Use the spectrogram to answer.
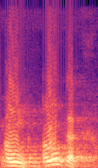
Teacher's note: अब ये अंक हो गया, अंक नाक बंद करके नहीं बोल सकते आप, नाक बंद करके आप अंक नहीं, क्योंकि ये क्या है आपका अनुनासिक है, नाक से हवा आएगी तभी आपका अंक बोला जाएगा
